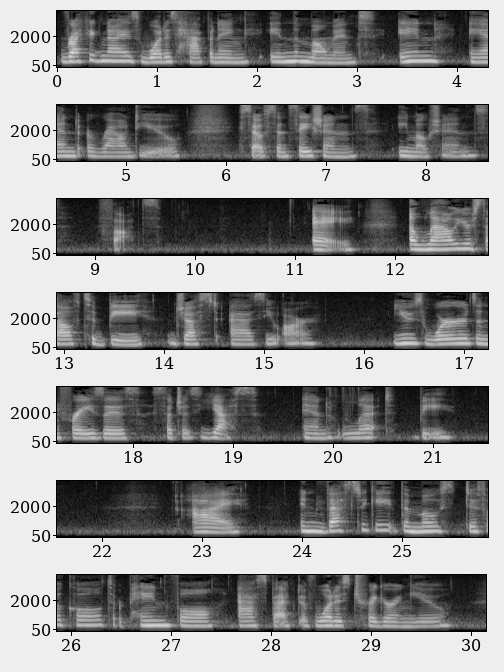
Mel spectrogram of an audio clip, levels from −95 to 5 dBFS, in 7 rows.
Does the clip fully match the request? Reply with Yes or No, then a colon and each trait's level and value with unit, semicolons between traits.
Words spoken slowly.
Yes: slow, 95 wpm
